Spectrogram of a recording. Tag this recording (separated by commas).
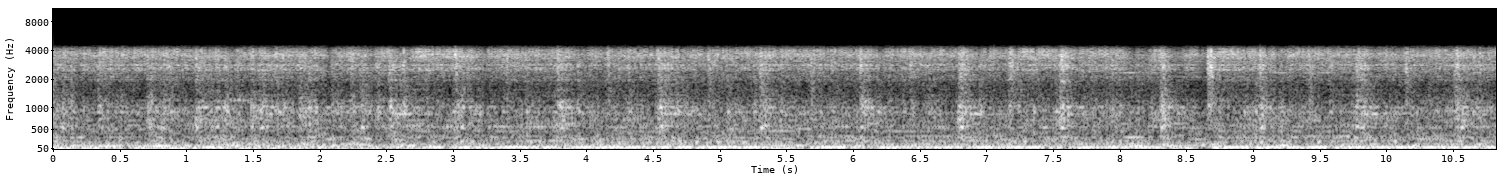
Drum kit, Drum, Musical instrument, Music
